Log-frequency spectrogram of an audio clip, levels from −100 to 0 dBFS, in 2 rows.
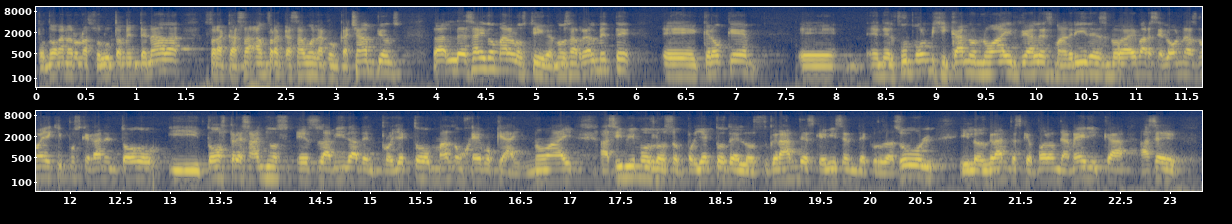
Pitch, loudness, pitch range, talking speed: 135 Hz, -20 LUFS, 125-155 Hz, 205 wpm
